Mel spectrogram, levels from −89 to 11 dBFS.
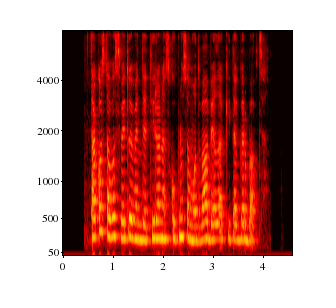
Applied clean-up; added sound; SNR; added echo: none; none; none; none.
